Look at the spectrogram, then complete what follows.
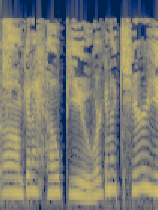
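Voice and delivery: high, sugary fake-caring voice; mock helpfulness. Disguised enemy offering a cure, mock helpfulness.

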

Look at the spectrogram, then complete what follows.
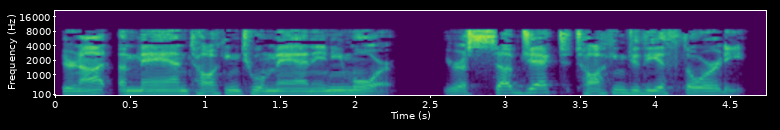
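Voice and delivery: ordinary delivery

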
